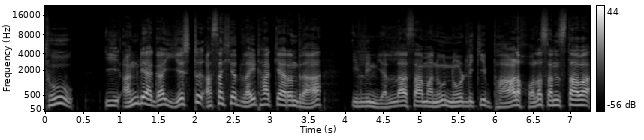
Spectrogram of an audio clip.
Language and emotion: Kannada, disgusted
